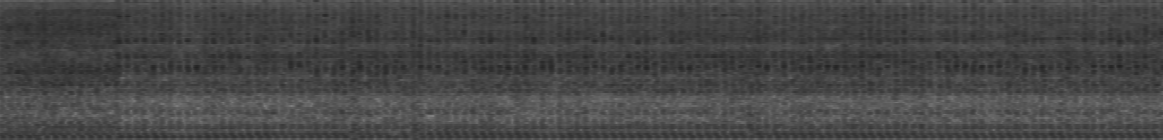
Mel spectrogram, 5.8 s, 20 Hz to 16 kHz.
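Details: Tecumseh HMSK80 snow blower engine, warm and throttled up, after a no-spark fault was fixed by bending out a cover corner that touched the shut-off switch. Steady, even single-cylinder drone, no stumbles or cutting out.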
